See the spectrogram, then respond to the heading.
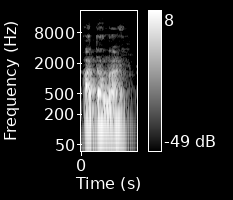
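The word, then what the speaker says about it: אדני: хуй йод в вов читается как yahoo но произносится как а данной никакого любого и здесь нет здесь мы читаем как адонай встречаем такие так их решаем господу то есть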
